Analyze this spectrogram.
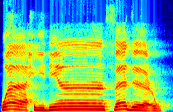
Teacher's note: وتم كسرة الحاء والدال وبعدها حرف الفاء في الكلمة الثانية، فالحكم إخفاء مع غنة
